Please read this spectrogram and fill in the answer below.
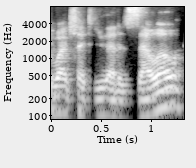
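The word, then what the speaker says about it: Xello: pathways a good website to do that is zello it's spelled x-e-l-l-o you can go on there it's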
